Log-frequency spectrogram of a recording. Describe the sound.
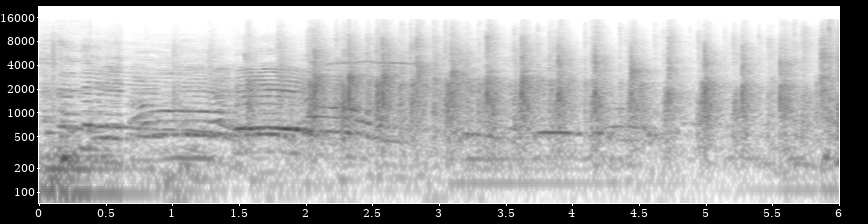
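An audience at La Solana, at a live singing event, breaks into steady, dense applause, with voices and a few cheers rising over the start before the rhythmic clapping carries on loudly to the end.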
